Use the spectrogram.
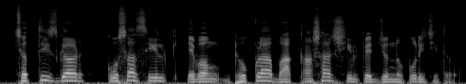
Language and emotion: Bengali, neutral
